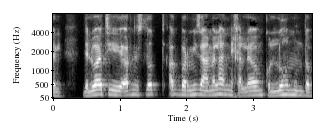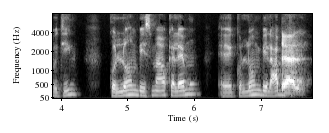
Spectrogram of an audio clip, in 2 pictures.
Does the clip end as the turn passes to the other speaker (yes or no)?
no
